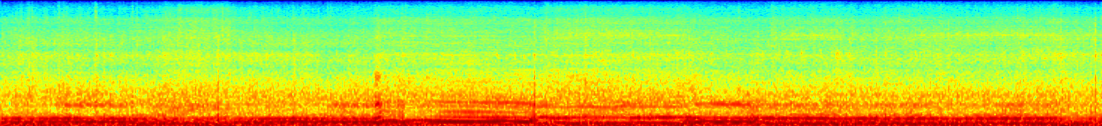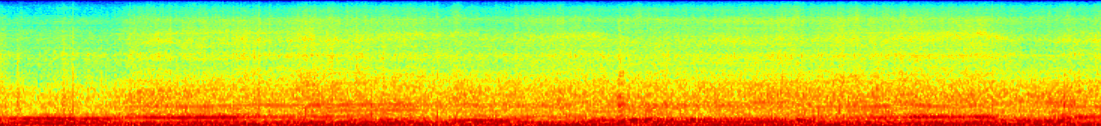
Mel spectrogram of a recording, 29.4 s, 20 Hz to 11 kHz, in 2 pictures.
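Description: Yamaha MT-07 motorcycle's parallel-twin engine running while riding, its note stepping up and down in pitch several times, over a steady low rumble.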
